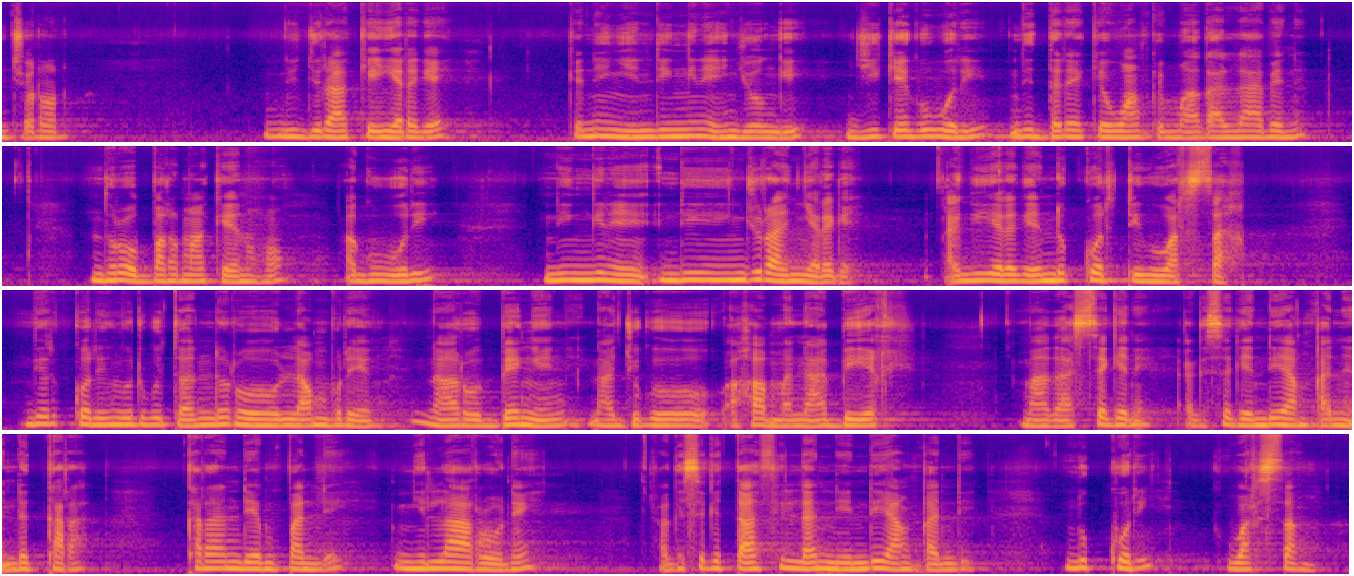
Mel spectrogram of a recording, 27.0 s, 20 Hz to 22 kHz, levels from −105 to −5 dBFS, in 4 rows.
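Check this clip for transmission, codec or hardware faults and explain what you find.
Hard clipping occurs four times in the speech. Peaks exceed what a stage can pass and are cut flat. The waveform shows squared-off tops, the spectrogram shows vertical smears of high harmonics, and each instance sounds like a harsh crackle:

18.87 to 18.94 s, just after "ma ga": overdriven by about 5 dB.
19.55 to 19.59 s: a milder overload of about 2 dB.
23.67 to 23.98 s, just before "filandi ndi yakhandi ndi": the longest and strongest, about 7 dB over.
26.56 to 26.61 s: about 6 dB over.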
